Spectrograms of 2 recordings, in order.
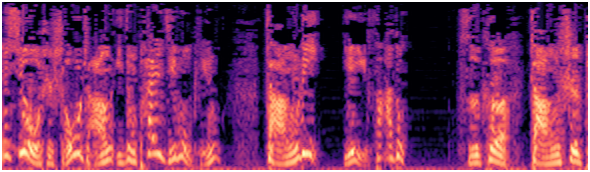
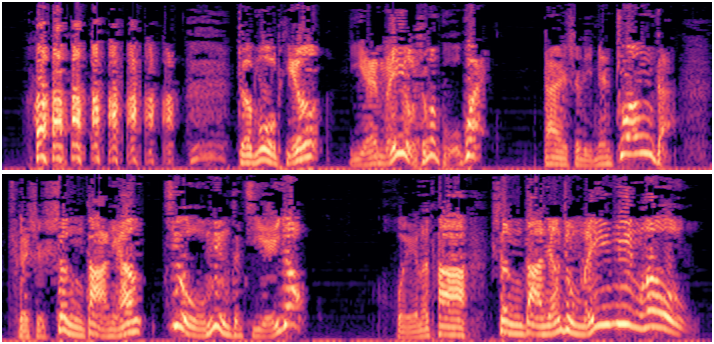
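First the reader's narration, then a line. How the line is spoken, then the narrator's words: Laughing loudly. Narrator (Chinese): 海大少大笑着说道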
